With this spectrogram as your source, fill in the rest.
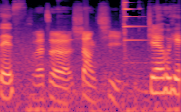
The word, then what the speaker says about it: Shang-Chi: Can you help me pronounce this? So that's Shang Chi.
